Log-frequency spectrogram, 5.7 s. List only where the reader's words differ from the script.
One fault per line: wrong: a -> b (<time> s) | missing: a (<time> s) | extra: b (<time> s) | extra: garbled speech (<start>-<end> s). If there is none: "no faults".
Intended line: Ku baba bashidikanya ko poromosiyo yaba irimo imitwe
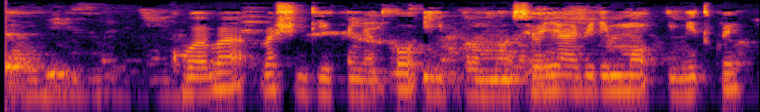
extra: iyi (3.2 s)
